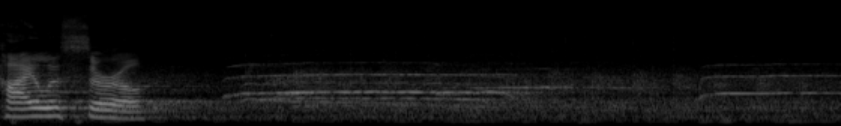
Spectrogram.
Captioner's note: cheering and applause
